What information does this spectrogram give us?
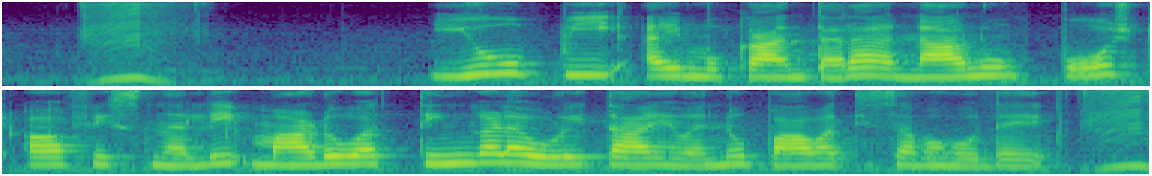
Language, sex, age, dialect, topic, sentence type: Kannada, female, 18-24, Mysore Kannada, banking, question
